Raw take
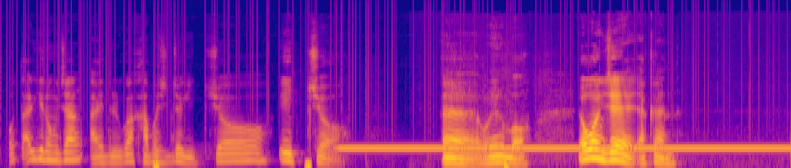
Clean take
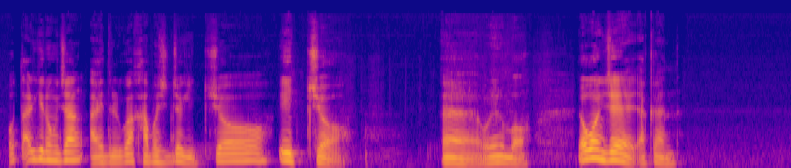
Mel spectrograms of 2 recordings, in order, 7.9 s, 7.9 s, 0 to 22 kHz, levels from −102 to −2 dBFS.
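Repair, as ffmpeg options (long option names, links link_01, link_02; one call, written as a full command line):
ffmpeg -i in.wav -filter_complex "[0:a]adeclick=threshold=4,bandreject=frequency=380:width=30,asplit=3[link_01][link_02][link_03];[link_01]afade=type=out:start_time=1.53:duration=0.02[link_04];[link_02]highpass=frequency=140:width=0.5412,highpass=frequency=140:width=1.3066,afade=type=in:start_time=1.53:duration=0.02,afade=type=out:start_time=1.65:duration=0.02[link_05];[link_03]afade=type=in:start_time=1.65:duration=0.02[link_06];[link_04][link_05][link_06]amix=inputs=3:normalize=0,asplit=3[link_07][link_08][link_09];[link_07]afade=type=out:start_time=3.05:duration=0.02[link_10];[link_08]highpass=frequency=140:width=0.5412,highpass=frequency=140:width=1.3066,afade=type=in:start_time=3.05:duration=0.02,afade=type=out:start_time=3.17:duration=0.02[link_11];[link_09]afade=type=in:start_time=3.17:duration=0.02[link_12];[link_10][link_11][link_12]amix=inputs=3:normalize=0,asplit=3[link_13][link_14][link_15];[link_13]afade=type=out:start_time=5.03:duration=0.02[link_16];[link_14]highpass=frequency=140:width=0.5412,highpass=frequency=140:width=1.3066,afade=type=in:start_time=5.03:duration=0.02,afade=type=out:start_time=5.15:duration=0.02[link_17];[link_15]afade=type=in:start_time=5.15:duration=0.02[link_18];[link_16][link_17][link_18]amix=inputs=3:normalize=0,asetnsamples=nb_out_samples=441:pad=0,asendcmd='4.1 volume volume -10dB',volume=0dB" out.wav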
